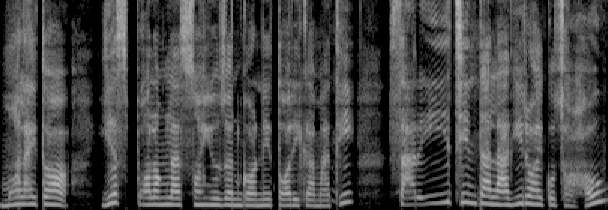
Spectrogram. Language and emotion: Nepali, fearful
